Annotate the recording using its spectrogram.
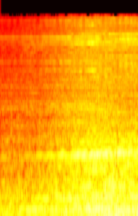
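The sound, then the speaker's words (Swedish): A car engine runs steadily with a low, droning rumble and faint higher whine, growing slightly louder partway through and holding level to the end, with no talking. “Det är faktiskt så den här bilen låter.”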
